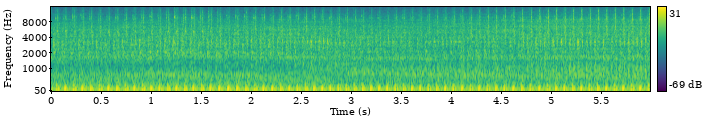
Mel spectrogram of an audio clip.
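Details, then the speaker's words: 2022 Royal Enfield Classic 350 single-cylinder after a quick valve check and adjustment, low on fuel: steady even thumping about four beats a second, no clatter; quieter than before, some exhaust blow remains, sounds normal. "it sounds a lot more like the meteor anyway and it's not making me think oh that's a noisy engine"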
